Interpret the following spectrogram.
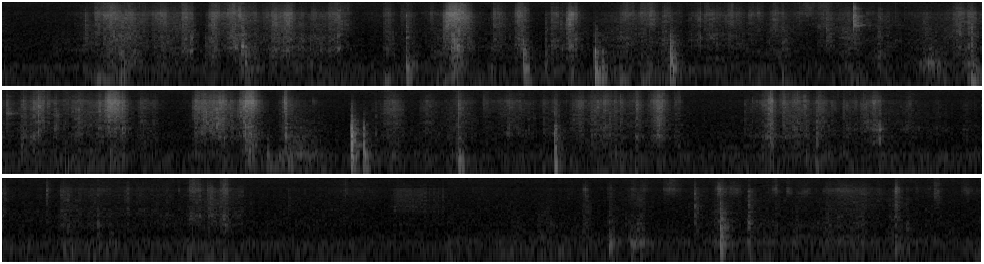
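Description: Foam packing inserts being pulled off and rubbed against a cardboard box, giving irregular scrapes, rustles and light knocks, thinning out over the last few seconds.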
